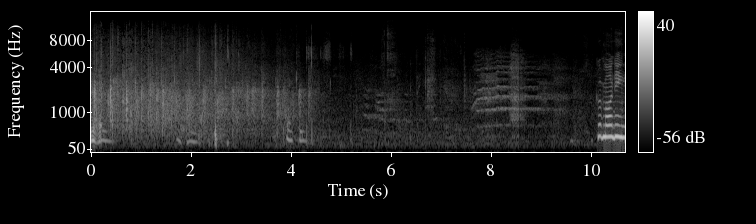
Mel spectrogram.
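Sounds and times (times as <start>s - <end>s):
congregation applause welcoming a speaker at a church service: 0.0s - 4.8s
speech: 10.2s - 10.6s.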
